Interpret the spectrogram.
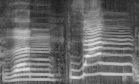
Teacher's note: سن سین سن سن سین سن سن سن سن سن ذا زا نرمی سے ذال زا ازال نہیں ذال زا ادھر ادھر زبان ادھر لگا کے ذال وال زبان باہر نہیں نکالنی سامنے والے دو دانتوں کے کنارے پر لگے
